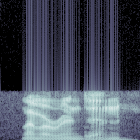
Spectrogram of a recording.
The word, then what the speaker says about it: Lamorinda: And then the third one that is being proposed is the Lamorinda viticulture area, L-A-M-O-R-I-N-D-A, Lamorinda, I believe it's pronounced.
